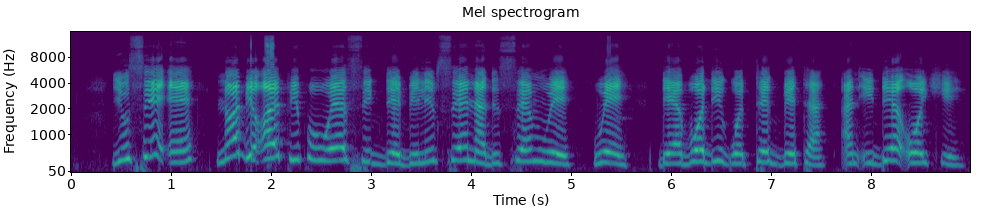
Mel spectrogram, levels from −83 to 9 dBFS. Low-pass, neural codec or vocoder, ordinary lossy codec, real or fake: 14.4 kHz; vocoder, 48 kHz, 128 mel bands, Vocos; none; fake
